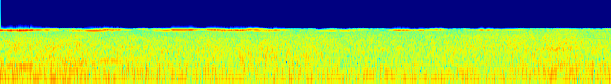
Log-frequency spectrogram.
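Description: Freight cars rolling past on steel rails: a steady rolling noise of wheels on track.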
